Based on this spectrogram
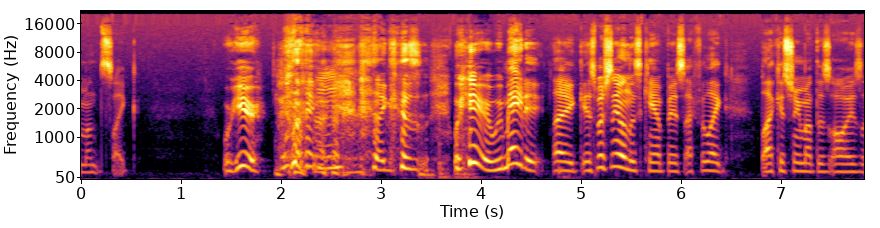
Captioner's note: laughter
